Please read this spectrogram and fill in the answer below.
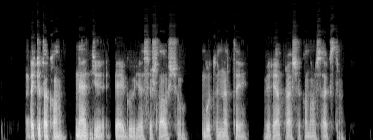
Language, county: Lithuanian, Kaunas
